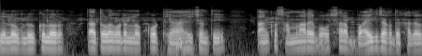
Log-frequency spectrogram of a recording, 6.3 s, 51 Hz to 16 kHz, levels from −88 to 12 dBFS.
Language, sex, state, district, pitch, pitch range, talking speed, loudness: Odia, male, Odisha, Malkangiri, 115 Hz, 110-120 Hz, 160 wpm, -18 LUFS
